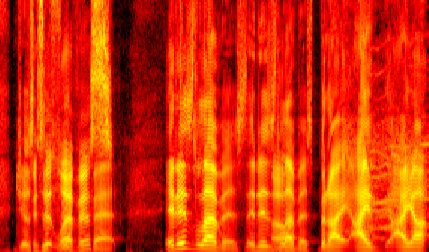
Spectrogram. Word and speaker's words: Levis: 2 34 and a half yards for will Lis okay I love I love that you're changing the pronunciation of his name just is it is Levis it is Levis but I I I I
